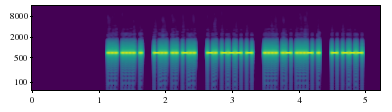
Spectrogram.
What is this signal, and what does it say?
Morse code, heard as a keyed tone, about 44 wpm, 700 Hz. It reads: SHE DID NOT HAVE TO
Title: Sets of 5 Words Encore2 45wpm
